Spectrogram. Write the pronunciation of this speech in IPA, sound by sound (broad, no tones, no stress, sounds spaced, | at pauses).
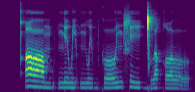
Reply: qʼ ɒː m b ṵ ɲ ɾ i w j o̰ ɲ w i b k oː ɲ ɬ iː ɡ͡ǀ uː q w o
